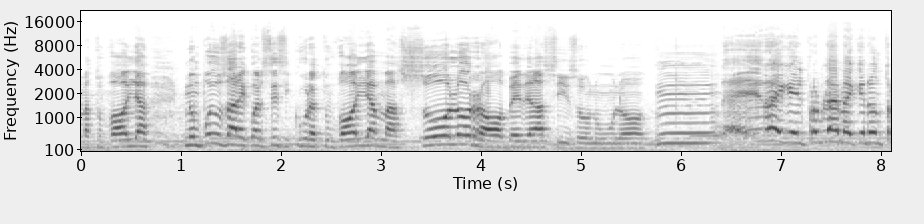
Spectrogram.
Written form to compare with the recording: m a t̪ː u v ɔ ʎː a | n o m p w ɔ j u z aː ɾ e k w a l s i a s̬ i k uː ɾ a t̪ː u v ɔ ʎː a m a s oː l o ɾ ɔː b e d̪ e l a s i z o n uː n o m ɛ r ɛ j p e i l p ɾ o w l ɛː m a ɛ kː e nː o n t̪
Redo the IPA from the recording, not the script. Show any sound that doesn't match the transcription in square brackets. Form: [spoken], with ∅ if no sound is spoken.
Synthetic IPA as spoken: m a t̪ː u v ɔ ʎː a | n o m p w ɔ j u z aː ɾ e k w a l s i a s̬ i k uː ɾ a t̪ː u v ɔ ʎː a m a s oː l o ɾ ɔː b e d̪ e l a s i z o n uː n o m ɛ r ɛ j [k] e i l p ɾ o [b] l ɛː m a ɛ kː e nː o n t̪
